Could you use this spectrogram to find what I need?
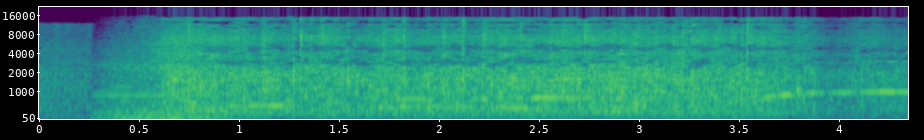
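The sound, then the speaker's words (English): Cheering and applause rise from a crowd welcoming American firefighters as they arrive in Australia to help fight wildfires, a loud, steady roar of clapping and raised voices that holds throughout. “American firefighters are cheered as they arrive in Australia to help fight the devastating wildfires.”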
